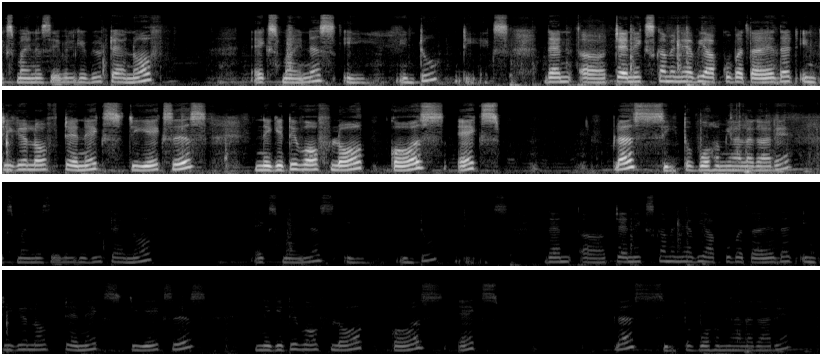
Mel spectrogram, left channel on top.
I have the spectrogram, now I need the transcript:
minus a will give you 10 of x minus a into dx. Then 10x का मैंने अभी आपको बताया that integral of 10x dx is negative of log cos x plus c. तो वो हम यहाँ लगा रहे हैं.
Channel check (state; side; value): quieter; right; 28.9 dB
